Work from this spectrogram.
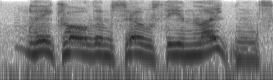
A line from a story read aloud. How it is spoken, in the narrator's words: Kilori murmured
